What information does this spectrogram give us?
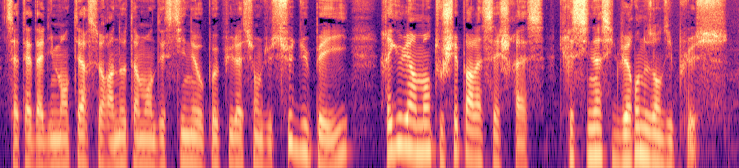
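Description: Male news presenter, mid-pitched, reading scripted bulletins, dry close sound. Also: a little fast, few pauses, dry recording. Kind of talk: scripted radio news narration.

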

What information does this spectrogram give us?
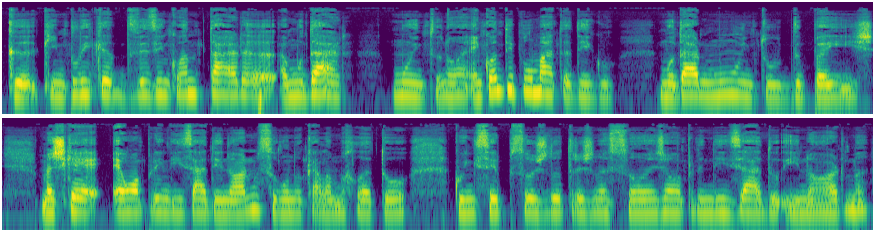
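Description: A woman's voice: mid-range voice, flat delivery, brisk, creaky, mellow, husky, no room sound. A young Angolan woman journalist with an Angolan Portuguese accent, answering interview questions with pride and emphasis, often adding tag questions. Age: young adult. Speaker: journalist, guest.

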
